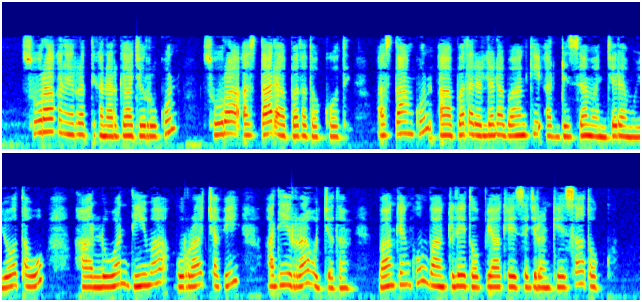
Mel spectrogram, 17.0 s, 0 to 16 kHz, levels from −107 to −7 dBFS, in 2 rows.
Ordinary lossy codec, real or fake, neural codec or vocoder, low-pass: AAC, 64 kbps; real; none; 7.2 kHz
